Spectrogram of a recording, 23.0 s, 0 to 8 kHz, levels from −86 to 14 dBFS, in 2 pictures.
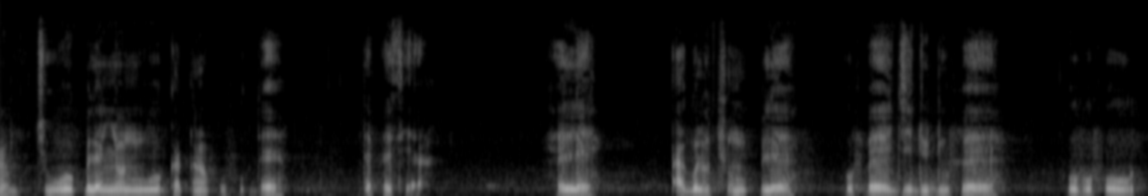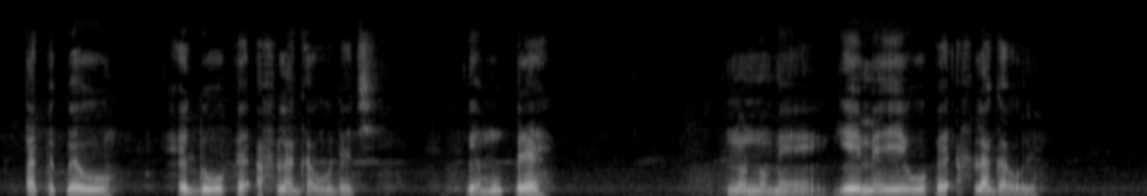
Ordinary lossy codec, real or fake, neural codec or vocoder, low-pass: MP3, 48 kbps; real; none; 7.2 kHz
